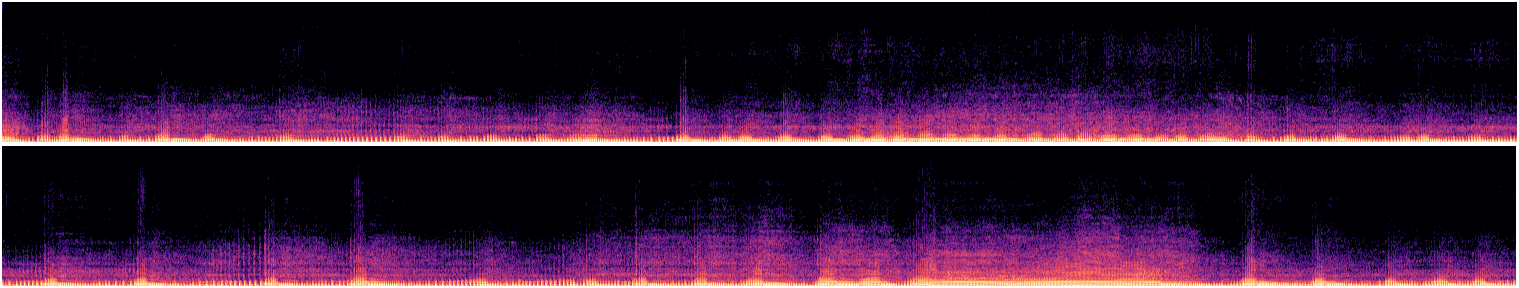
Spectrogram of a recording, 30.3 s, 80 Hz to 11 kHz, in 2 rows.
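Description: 250 dirt bike engine revving hard, its pitch climbing and dropping over and over as it shifts through the gears, with gravel crunching and clattering under the tyres. About 25 s in, the revs swing quickly up and down for a couple of seconds.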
